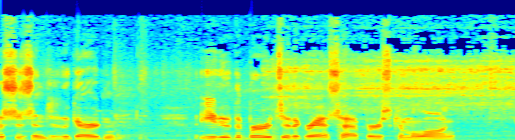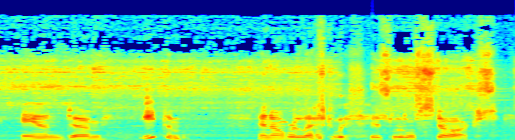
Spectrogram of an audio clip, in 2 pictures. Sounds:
speech

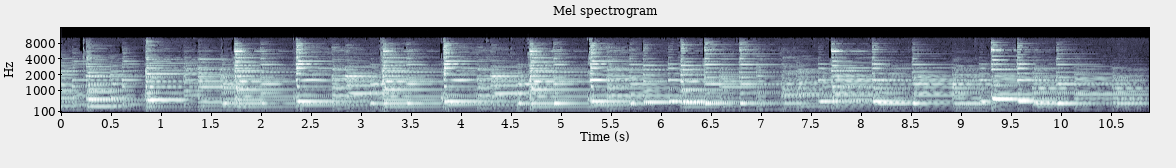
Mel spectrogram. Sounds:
music

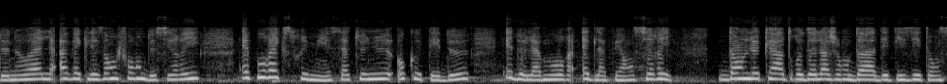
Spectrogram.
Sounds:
speech

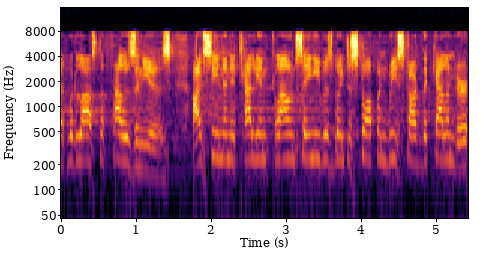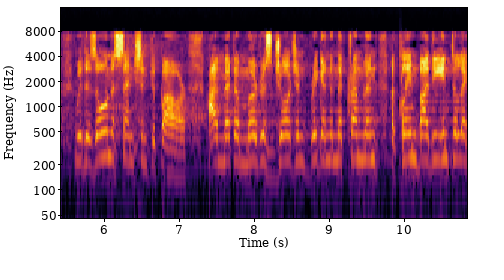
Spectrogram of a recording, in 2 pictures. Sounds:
speech

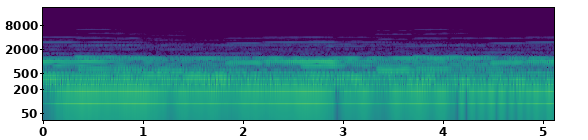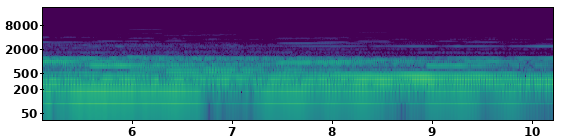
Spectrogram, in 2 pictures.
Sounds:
music, scary music

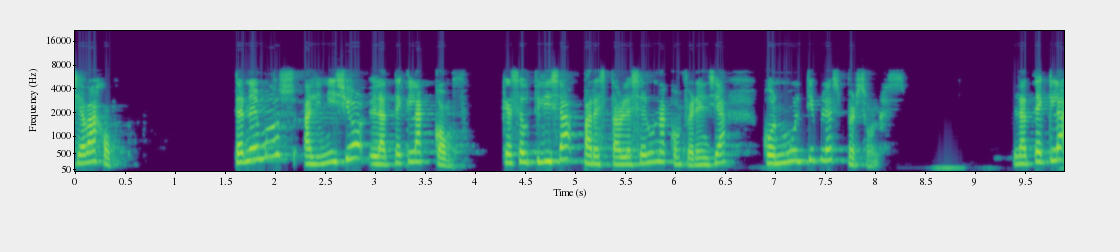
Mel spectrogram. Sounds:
speech

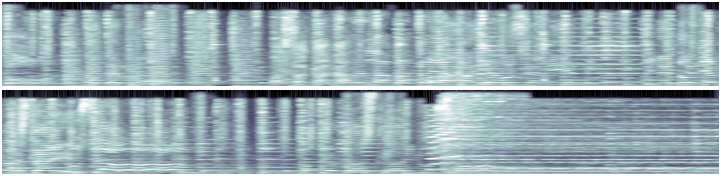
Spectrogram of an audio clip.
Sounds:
speech, music, salsa music

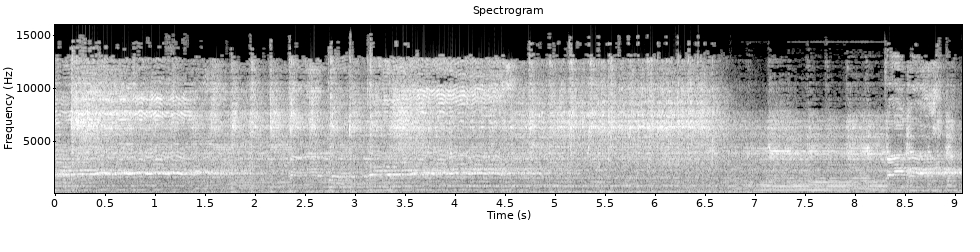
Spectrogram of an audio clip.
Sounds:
music

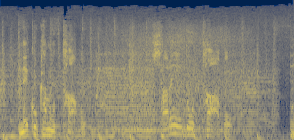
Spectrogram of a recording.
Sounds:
speech, music

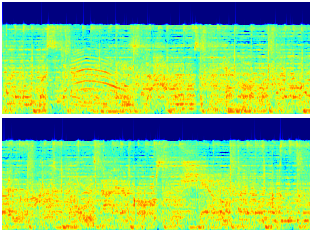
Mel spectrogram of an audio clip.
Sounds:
outside, urban or man-made, music

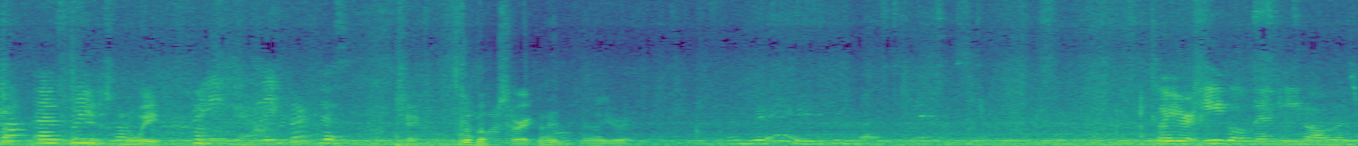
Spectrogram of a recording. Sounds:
speech

